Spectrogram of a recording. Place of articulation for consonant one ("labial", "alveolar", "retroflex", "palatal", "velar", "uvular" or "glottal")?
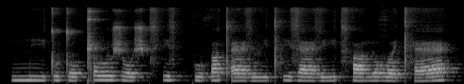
labial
